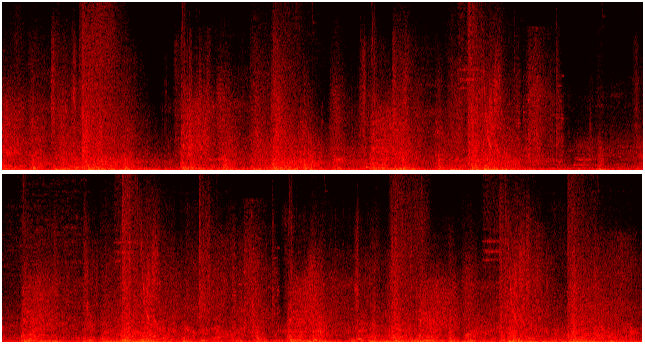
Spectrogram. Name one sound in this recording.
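Game combat effects whoosh and crash.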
